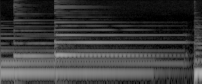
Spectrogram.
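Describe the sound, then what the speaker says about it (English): A guitar chord in a second inversion shape with its bass note on the A string, struck and left ringing, then struck again about half a second later and sustained. It is clear and close, with a third attack near the end. "Our second inversion here is quite a stretch when you put the bass note on the A string."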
